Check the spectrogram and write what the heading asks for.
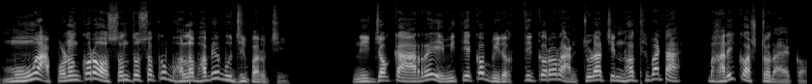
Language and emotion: Odia, disgusted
